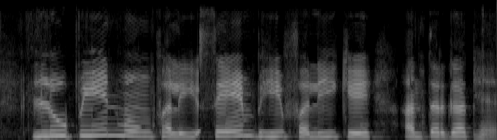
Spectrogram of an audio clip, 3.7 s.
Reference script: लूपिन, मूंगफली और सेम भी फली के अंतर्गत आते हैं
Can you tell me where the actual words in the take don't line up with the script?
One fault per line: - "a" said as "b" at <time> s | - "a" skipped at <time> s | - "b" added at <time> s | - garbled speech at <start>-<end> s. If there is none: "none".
- "और" skipped at 1.5 s
- "आते" skipped at 3.6 s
